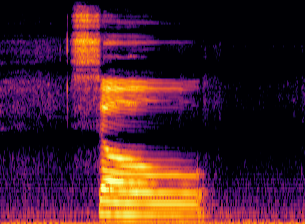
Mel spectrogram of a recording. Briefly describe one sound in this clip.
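A man makes a short steady humming sound close to a microphone.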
